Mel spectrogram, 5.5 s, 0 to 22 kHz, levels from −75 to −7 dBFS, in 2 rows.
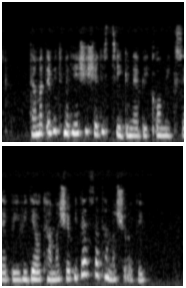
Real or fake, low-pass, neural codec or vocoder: fake; 10.8 kHz; vocoder, 24 kHz, 100 mel bands, Vocos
